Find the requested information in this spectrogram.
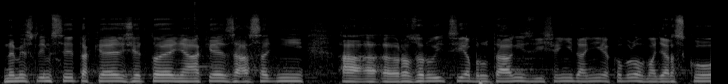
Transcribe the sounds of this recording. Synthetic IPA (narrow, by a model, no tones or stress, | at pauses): nɛmɪsliːmsɪt̪akɛːʒɛt̪o̞jɛɲɛjakɛːzaːsadɲiː | ʔaɾo̞zɦo̞dujiːt͡siːabɾut̪aːlɲiːzviːʃɛɲiːdaɲiːjakobɪlovmaɟaɾsku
